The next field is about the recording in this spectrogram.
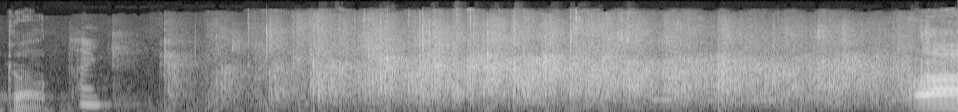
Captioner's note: audience applauds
